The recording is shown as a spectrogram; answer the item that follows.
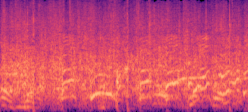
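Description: Studio audience and guests laughing and applauding together: many overlapping laughing voices over steady clapping.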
